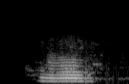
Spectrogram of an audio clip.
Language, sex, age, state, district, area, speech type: Hindi, male, 30-45, Bihar, Madhepura, rural, conversation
